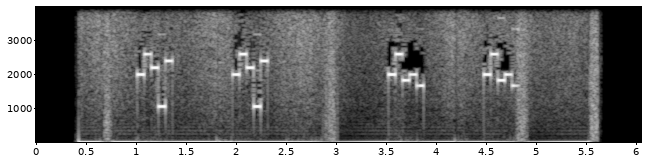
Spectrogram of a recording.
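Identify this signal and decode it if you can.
Five-tone selective call (ZVEI), heard as quick runs of five tones, tones of about 70 ms. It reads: 88910 88910 88786 88786
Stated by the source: ZVEI five-tone selective call received on SDR, address 88792.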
